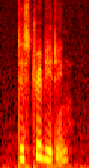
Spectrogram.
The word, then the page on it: distributing: American English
